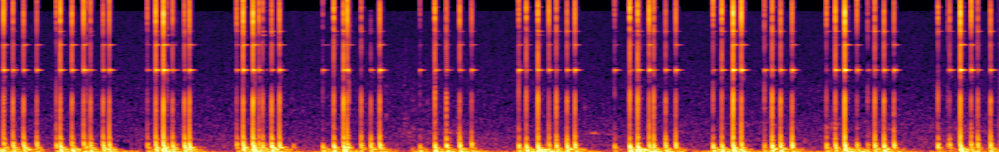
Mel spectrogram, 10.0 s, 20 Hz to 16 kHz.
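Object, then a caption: Marble block. Long nails tap quickly on a solid reddish-brown and grey rectangular marble block. The taps come in short, rapid bursts about once a second, each a dry, bright click with a faint high ring near 2.8 kHz over a soft low thump, fading almost instantly between bursts.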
